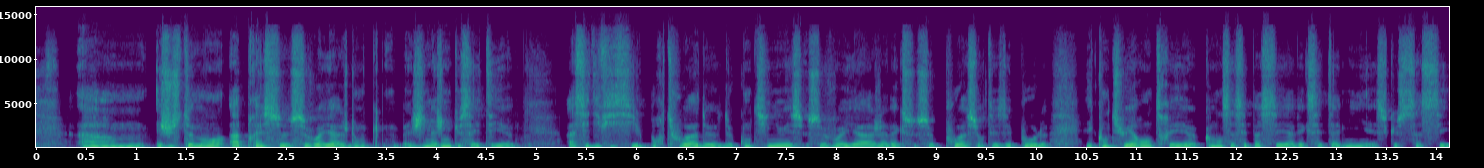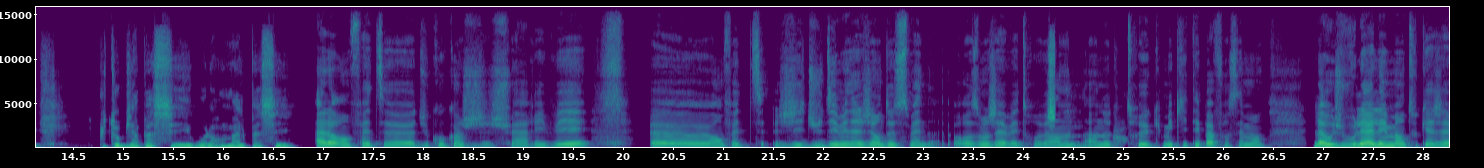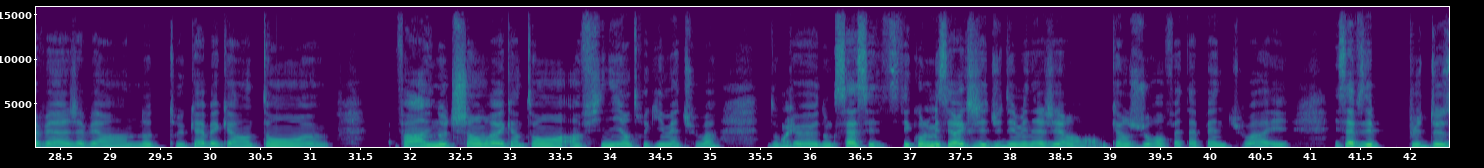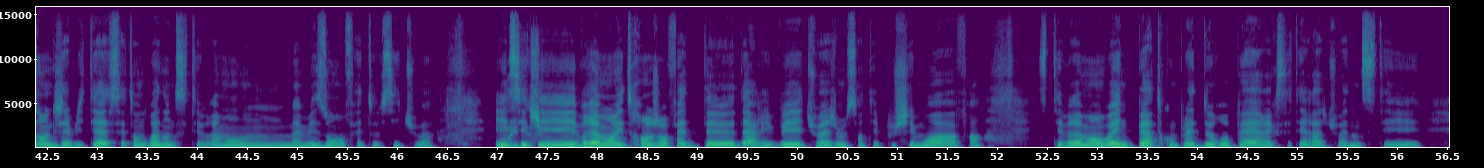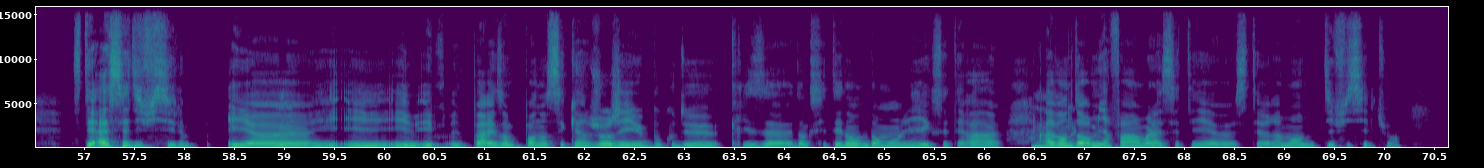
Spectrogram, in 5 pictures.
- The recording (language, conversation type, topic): French, advice, Comment décrire des crises de panique ou une forte anxiété sans déclencheur clair ?
- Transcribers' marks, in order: other background noise; tapping; stressed: "difficile"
